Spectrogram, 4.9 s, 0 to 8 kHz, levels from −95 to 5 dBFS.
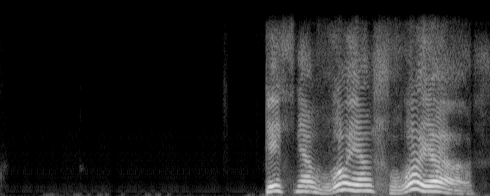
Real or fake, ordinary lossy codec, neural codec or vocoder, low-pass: fake; none; codec, 16 kHz, 2 kbps, FreqCodec, smaller model; 7.2 kHz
